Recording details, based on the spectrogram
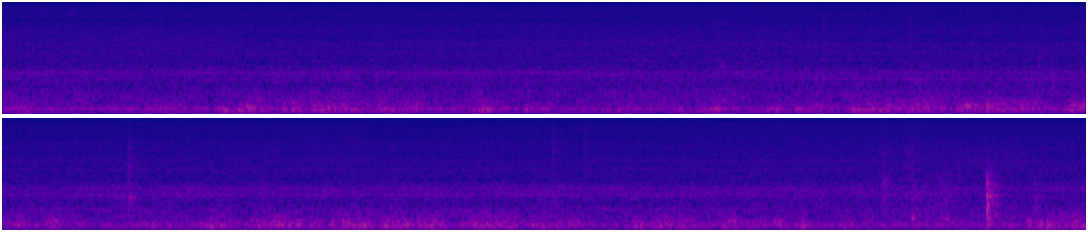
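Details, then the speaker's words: VCR playing a test tape: quiet, even hum and soft transport whir with slight static, no knocking or squeal; tape plays fine and the machine is judged okay. "Okay, that one's not noisy. Well, it is a little. I hear some static in there."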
